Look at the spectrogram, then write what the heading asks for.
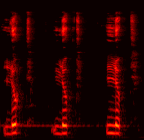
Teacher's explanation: The K itself is a voiceless sound because there's no vibration in our throat when we say it. So it will be looked, looked, looked.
